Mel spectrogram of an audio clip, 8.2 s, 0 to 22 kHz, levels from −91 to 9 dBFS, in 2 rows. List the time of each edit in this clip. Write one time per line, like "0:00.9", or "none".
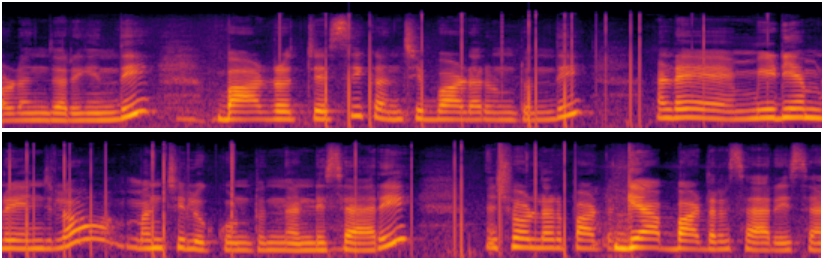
0:07.1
